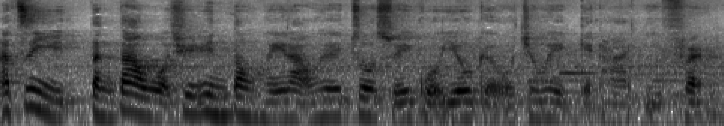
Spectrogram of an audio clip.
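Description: A woman talks at a moderate pace with a fairly low pitch and ordinary pitch variation. Noticeable background noise is present. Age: 60s. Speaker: painter. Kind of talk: interview. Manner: hesitant fillers, mixes English words.

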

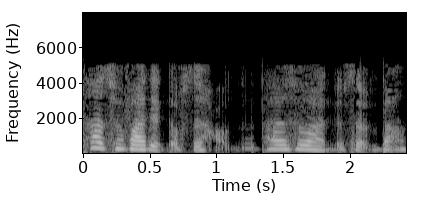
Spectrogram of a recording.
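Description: A somewhat breathy woman at a very fast pace with lively intonation. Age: 20s. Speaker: solo podcast host. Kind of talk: casual monologue.

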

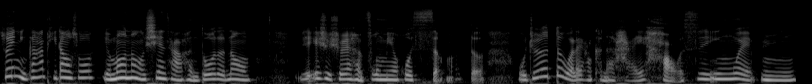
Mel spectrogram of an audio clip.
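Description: A woman speaks at a fairly quick pace with lively intonation in a fairly high, dark, mellow voice. The recording is very clean, with a silent background. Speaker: professional trainer and lecturer. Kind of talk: casual interview. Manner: animated, laughs often.

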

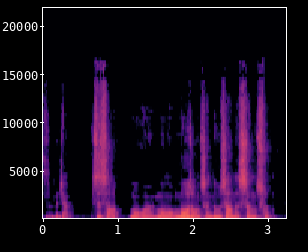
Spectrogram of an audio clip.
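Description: At a moderate pace and with lively intonation, this Taiwanese-accented voice comes through on a very clean recording with a silent background. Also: man. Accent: Taiwanese Mandarin. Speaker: podcast co-host discussing films. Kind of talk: casual chat.

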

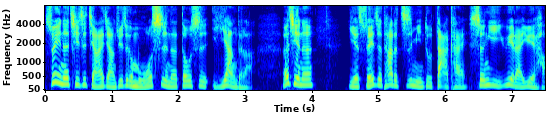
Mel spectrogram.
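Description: A man with a Taiwanese accent, fairly high in pitch, with lively intonation at a moderate pace, in a dry, close sound with no echo and a very clean recording with a silent background. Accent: Taiwanese Mandarin. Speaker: baseball podcast host. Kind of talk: solo podcast commentary. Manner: conversational with many fillers.

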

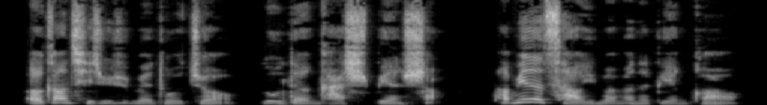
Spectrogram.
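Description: A woman with a plain, everyday voice speaks at a moderate pace and fairly high pitch on a very clean recording with a silent background. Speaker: horror story narrator. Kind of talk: scripted horror story narration, first-person tale read aloud. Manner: storytelling, calm and suspenseful with a playful sing-song ending particle.

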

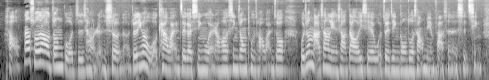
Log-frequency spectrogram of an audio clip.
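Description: A woman with a Taiwanese accent and fairly high pitch talks with hardly any pauses and fairly even intonation, amid noticeable background noise and audible room echo. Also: fairly quick pace. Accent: Taiwanese Mandarin. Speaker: podcast co-host. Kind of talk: casual chat.

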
